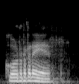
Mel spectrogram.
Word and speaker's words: correr: And whenever you see a double R or double R, it will always sound stronger. For example, we have the word correr, correr, which means to run.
